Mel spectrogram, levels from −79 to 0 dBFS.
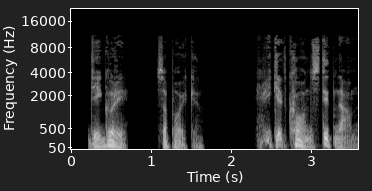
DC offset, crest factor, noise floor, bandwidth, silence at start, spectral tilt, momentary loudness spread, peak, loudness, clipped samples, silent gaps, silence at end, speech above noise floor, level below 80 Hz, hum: under 0.1%; 20 dB; under -90 dBFS; 11.5 kHz; 0.2 s; -5.5 dB/octave; 18 LU; -6 dBFS; -25 LUFS; under 0.1%; none; 0 s; over 65 dB; -38 dBFS; none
